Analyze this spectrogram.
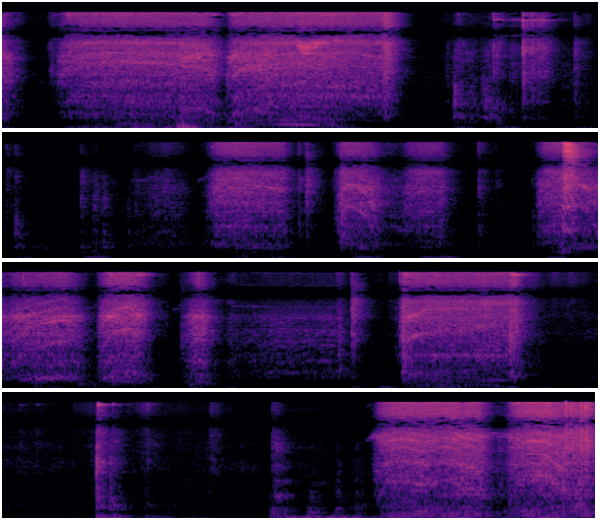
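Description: Cordless drill run in short stop-start bursts into timber floor joists: one run of about two seconds at the start, several brief ones in the middle, and a longer run near the end.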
